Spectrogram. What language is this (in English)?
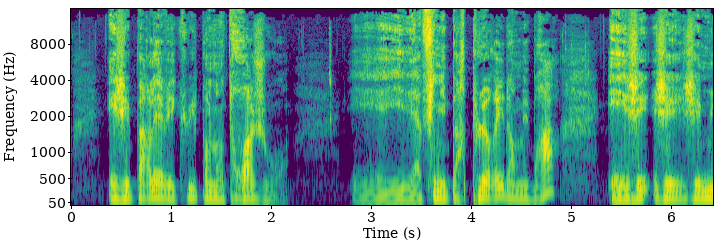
French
